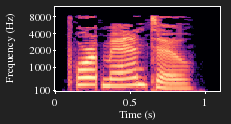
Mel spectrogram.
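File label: "portmanteaux", British English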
